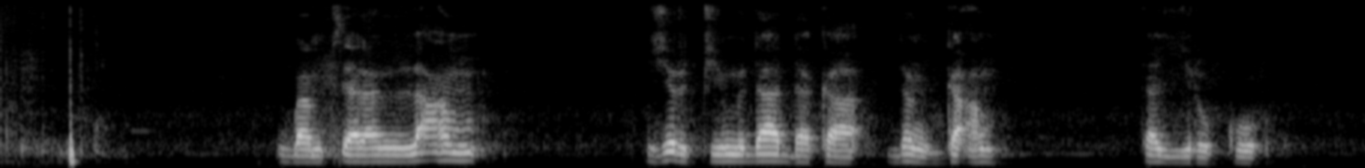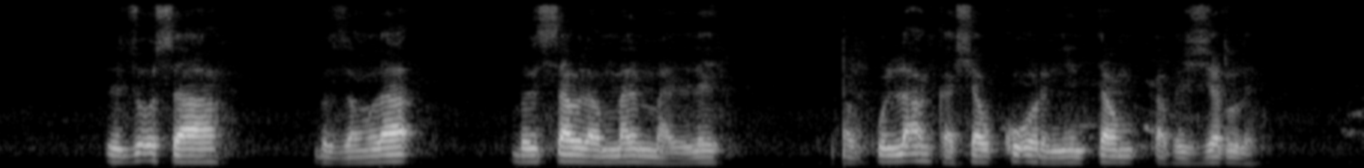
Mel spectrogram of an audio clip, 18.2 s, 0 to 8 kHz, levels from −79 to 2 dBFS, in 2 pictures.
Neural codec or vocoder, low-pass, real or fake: none; 7.2 kHz; real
